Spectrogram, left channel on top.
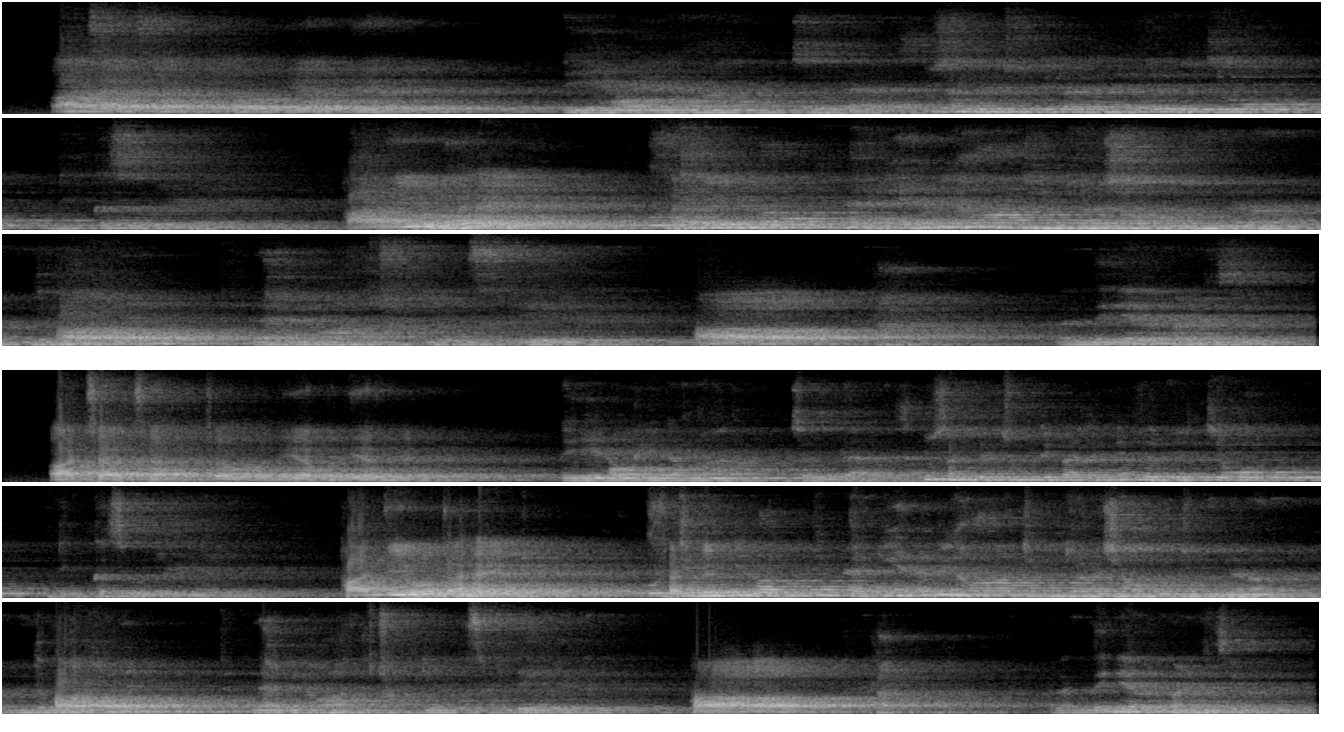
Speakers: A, on the right; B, on the right.
A: ਅੱਛਾ-ਅੱਛਾ ਚਲੋ ਵਧੀਆ-ਵਧੀਆ ਵੀਰੇ
B: ਏਹੀ
A: ਬਹੁਤ
B: ਰੂਟੀਨ ਅਪਣਾ ਚਲਦਾ ਬਸ ਕ ਸੰਡੇ ਛੂੱਟੀ ਪੈ ਜਾਂਦੀ ਨਾ ਫੇਰ ਵਿੱਚ ਓ ਦਿੱਕਸ ਹੋ ਰੀ ਐ।
A: ਹਾਂਜੀ, ਉਹ
B: ਹੁੁੰਦੀ
A: ਤਾਂ ਹੈ ਹੀ,
B: ਓ
A: ਸੰਡੇ
B: ਜਿੰਮ
A: ਨੂੰ
B: ਦੀ
A: ਫਿਰ
B: ਆਦਤ ਈ ਹੈਗੀ ਐ ਨਾ ਵੀ ਹਾਂ ਜਿੰਮ ਜਾਣਾ ਸ਼ਾਮ ਨੂੰ ਜਿੰਮ ਜਾਣਾ ਦਿਮਾਗ
A: ਹਾਂ, ਹਾਂ,
B: ਚ ਨਾ
A: ਹਾਂ,
B: ਇ ਮੈਂ ਵੀ ਹਾਂ ਛੁੱਟੀ ਐ ਤਾਂ ਸੰਡੇ ਐ।
A: ਹਾਂ।
B: ਹਾਂ ਰੈੰਦੇ ਨੀ ਅਵਰ ਮਾਂਈਂਡ ਚ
